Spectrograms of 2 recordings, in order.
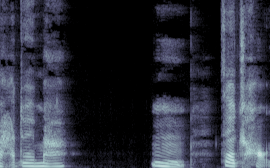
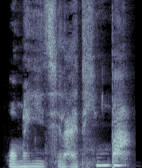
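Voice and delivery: ordinary delivery

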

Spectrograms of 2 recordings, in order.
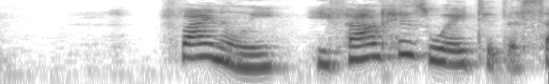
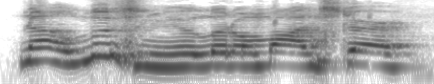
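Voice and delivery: restrained villain's shout in a put-on voice; menacing shout. A narrator's reading. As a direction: threaten like a story bully. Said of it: "he shouted to Pee-Pee".

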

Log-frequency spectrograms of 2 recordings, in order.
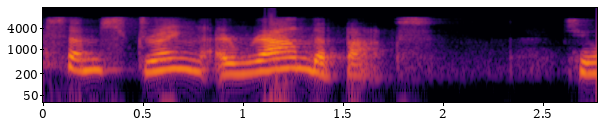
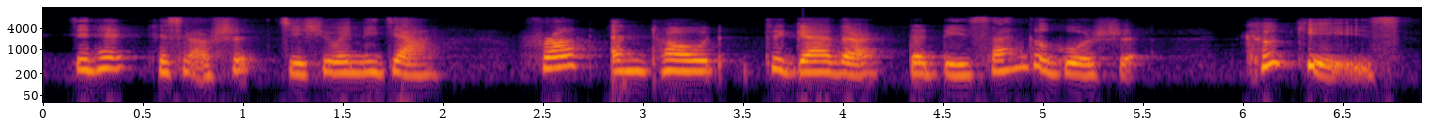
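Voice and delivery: ordinary delivery, nothing marked

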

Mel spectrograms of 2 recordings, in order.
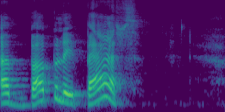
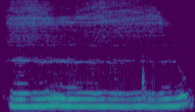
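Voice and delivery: soft snore; 6 semitones lower, 18 dB quieter than usual. Acted. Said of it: "went little bunny".

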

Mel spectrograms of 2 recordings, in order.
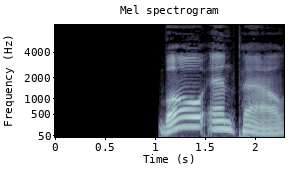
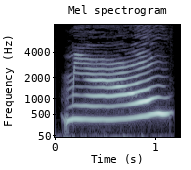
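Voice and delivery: very high kitty meow; cat meow. A narrator's reading. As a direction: mew like a cat. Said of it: "It says".

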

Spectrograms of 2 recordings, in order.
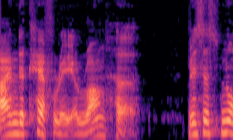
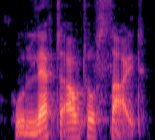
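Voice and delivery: usual speaking voice

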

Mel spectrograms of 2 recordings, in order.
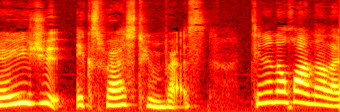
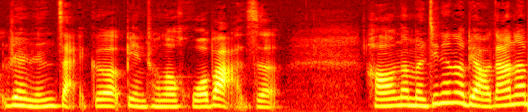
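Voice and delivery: ordinary talk

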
